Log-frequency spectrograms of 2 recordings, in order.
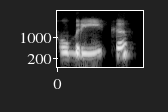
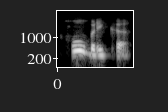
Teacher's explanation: Mas muita gente não sabe, infelizmente, que essa palavra tem como sílaba tônica a sílaba bri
